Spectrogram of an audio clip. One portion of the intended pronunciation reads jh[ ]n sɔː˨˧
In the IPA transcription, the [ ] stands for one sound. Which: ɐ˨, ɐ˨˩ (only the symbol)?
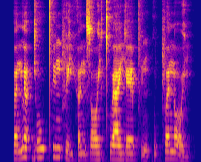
ɐ˨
